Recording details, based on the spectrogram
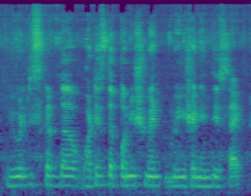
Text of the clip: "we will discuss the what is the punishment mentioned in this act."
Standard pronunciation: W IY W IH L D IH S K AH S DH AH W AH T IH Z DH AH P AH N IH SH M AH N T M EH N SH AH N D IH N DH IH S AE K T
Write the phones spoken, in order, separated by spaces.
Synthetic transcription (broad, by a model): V IY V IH L D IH S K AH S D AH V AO T IH Z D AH P AH N IH SH M AH N T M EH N SH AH N IH N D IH S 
